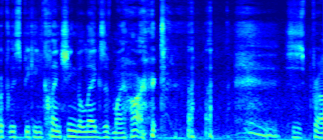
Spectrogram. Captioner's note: laughs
